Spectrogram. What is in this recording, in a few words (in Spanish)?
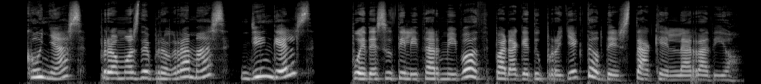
mezcla RADIO CAS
